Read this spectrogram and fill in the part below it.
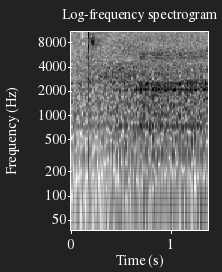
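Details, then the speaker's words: Tronxy X5S 3D printer hot end cooling fan after replacing stock fan with Noctua NF-A4x10 FLX, printer idle, not heating, mic about six inches away: soft steady airy whir, faint high note, much quieter than stock; normal. "okay that's it on and I can already see on the gauge of the camera that it's much much quieter"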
